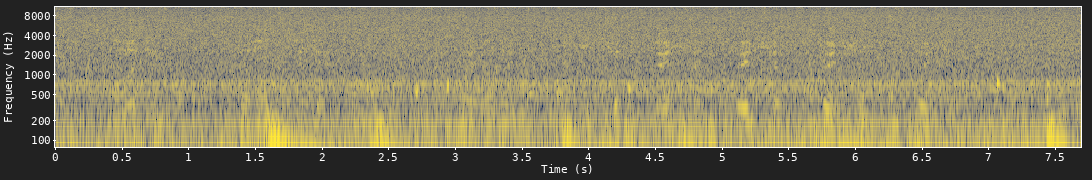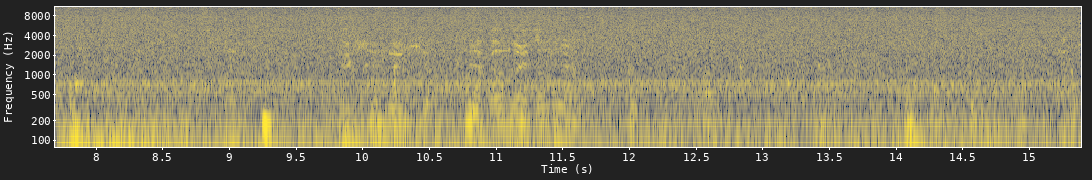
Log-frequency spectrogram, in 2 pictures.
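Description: Water laps against a boat's hull.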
